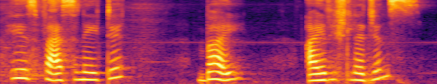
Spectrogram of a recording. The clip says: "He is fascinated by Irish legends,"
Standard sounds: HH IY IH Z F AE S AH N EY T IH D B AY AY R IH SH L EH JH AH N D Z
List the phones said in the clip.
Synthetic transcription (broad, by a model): HH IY IH Z F AE S AH N EY T IH D B AY AY R IH SH L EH JH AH N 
